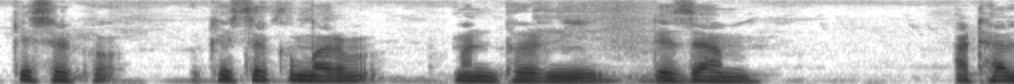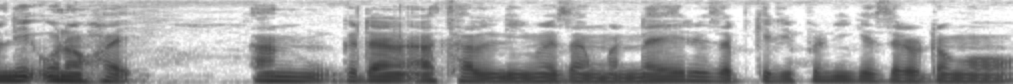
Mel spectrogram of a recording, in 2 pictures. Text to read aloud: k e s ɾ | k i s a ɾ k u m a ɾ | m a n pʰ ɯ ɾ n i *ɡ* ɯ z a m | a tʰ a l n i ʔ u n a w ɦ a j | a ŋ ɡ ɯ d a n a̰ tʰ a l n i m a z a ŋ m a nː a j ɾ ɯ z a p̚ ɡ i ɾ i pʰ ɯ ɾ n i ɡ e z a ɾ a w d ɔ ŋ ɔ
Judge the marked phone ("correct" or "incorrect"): correct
